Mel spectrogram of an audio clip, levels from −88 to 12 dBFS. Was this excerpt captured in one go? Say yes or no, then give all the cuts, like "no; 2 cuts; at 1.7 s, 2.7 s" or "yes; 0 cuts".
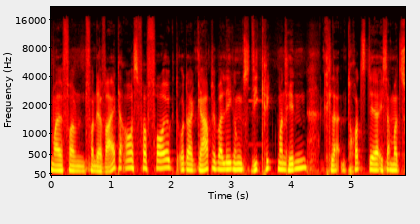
no; 4 cuts; at 2.7 s, 3.3 s, 3.9 s, 4.5 s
